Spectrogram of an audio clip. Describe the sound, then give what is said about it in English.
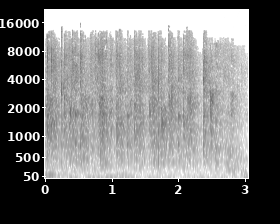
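A crowd gives the Lord a hand clap of praise, clapping steadily for about three seconds, a dense, sustained patter of many hands with no voices standing out. “If you agree with me, give the Lord a hand clap of praise if you agree with it.”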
